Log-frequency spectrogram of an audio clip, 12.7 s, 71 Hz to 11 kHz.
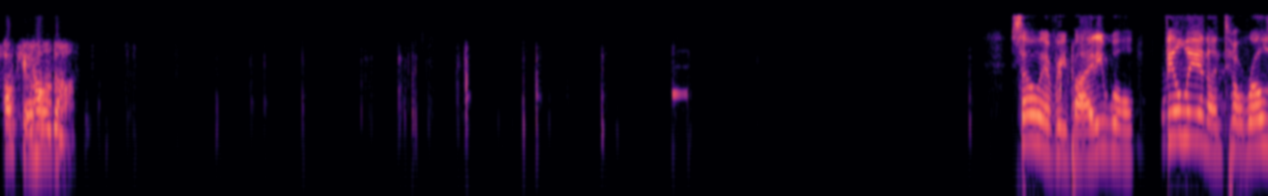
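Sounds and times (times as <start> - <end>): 
speech: 0.1 - 0.8, 10.1 - 12.6
mobile phone electronic beeps and clicks: 6.7 - 6.9.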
